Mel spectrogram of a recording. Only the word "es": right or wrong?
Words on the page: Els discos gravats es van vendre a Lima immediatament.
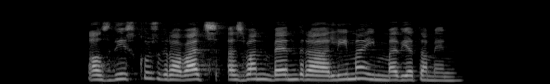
right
